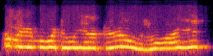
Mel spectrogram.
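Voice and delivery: high, hammed-up crying plea; mock wailing. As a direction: wail it like a heartbroken fan. Caller hams up boxing heartbreak.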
